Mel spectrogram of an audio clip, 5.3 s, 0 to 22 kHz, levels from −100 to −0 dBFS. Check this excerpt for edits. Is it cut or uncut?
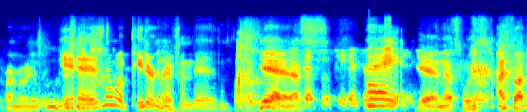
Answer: uncut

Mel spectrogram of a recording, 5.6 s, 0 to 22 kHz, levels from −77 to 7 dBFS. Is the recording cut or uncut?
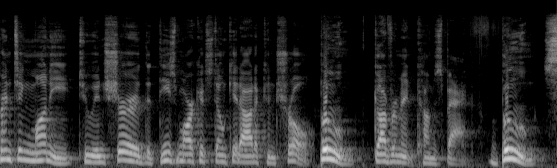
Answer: cut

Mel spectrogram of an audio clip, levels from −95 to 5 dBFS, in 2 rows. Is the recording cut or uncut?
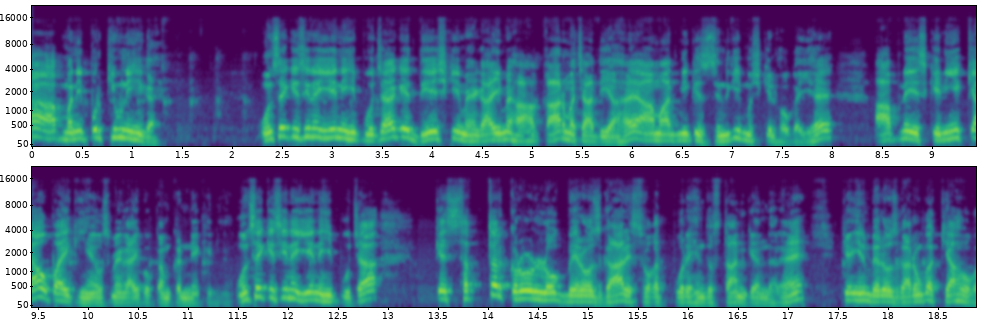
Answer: uncut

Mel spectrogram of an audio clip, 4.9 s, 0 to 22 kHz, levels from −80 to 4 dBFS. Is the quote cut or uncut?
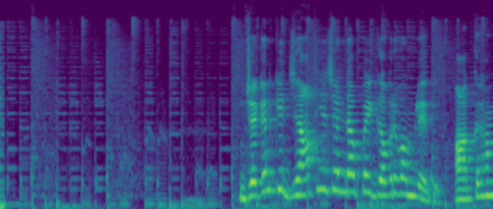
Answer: cut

